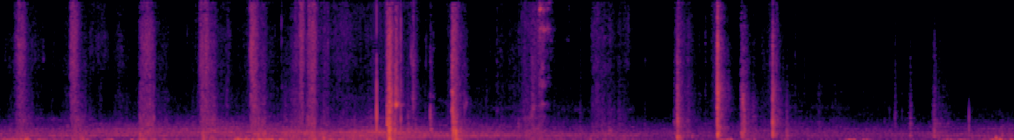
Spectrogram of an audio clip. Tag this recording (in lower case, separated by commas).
typewriter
